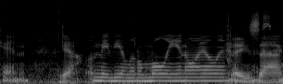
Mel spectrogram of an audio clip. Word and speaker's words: mullein: maybe a little mullein oil in it. Exactly. Mullein, is that how you say it? Yep. Yeah, it's mullein And, oil.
